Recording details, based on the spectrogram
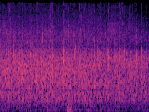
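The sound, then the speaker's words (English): A church audience applauds in a steady, dense wash of clapping at a constant level for the whole stretch, with no voices standing out. “Now, hey, that should applaud.”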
